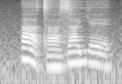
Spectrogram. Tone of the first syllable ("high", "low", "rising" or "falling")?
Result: falling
